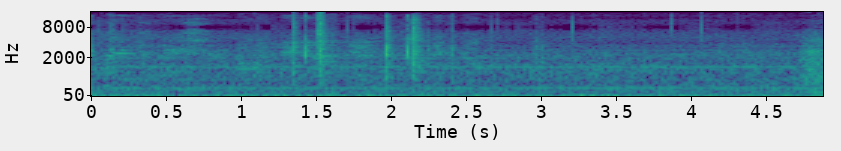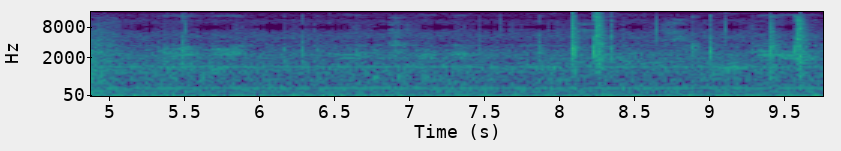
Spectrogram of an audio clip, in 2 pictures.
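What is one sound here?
Chickens cluck softly all around.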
